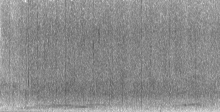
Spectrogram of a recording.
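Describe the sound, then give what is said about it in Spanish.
Audience applause at a concert in Temuco: dense, steady clapping that holds at an even level from start to finish, heard alone with no talk over it. “Quiero pedir un aplauso muy, muy fuerte para Ignacio Galaza en el bajo.”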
